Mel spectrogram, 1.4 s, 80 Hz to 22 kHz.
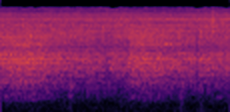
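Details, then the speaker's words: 1978 C3 Corvette with LS1 engine and fabricated Holset HX55 turbo kit, not holding boost; intake pressurized with shop air for boost leak test: steady high-pitched hiss, no engine running; leak found at throttle body linkage with soapy water. "really sounds like it's coming from the throttle body so if i spray it you can see it's in the linkage of the throttle body"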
